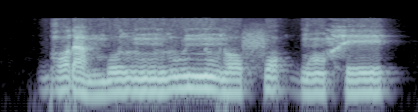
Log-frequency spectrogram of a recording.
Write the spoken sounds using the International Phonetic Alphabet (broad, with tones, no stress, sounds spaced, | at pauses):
ɡ ɔ˧ ɾ a˨ m o˨˦ l ũ˧ l u˦ n ũ˦˨ ɾ ɔ˧ f ɔ˦ ɡ͡b ɔ̃˧ h e˧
